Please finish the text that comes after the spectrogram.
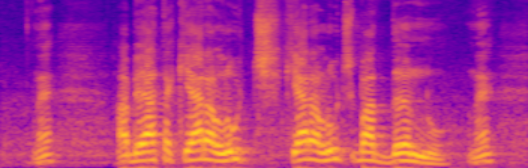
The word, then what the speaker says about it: Badano: Badano, essa é a pronúncia correta.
